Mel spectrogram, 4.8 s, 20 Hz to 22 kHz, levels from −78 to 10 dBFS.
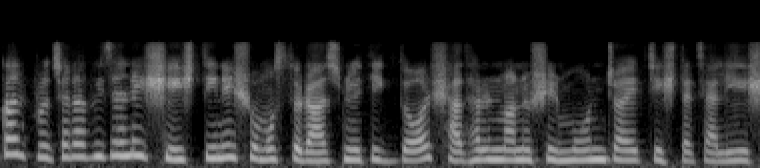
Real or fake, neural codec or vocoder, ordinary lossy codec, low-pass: fake; codec, 16 kHz, about 1 kbps, DyCAST, with the encoder's durations; none; none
